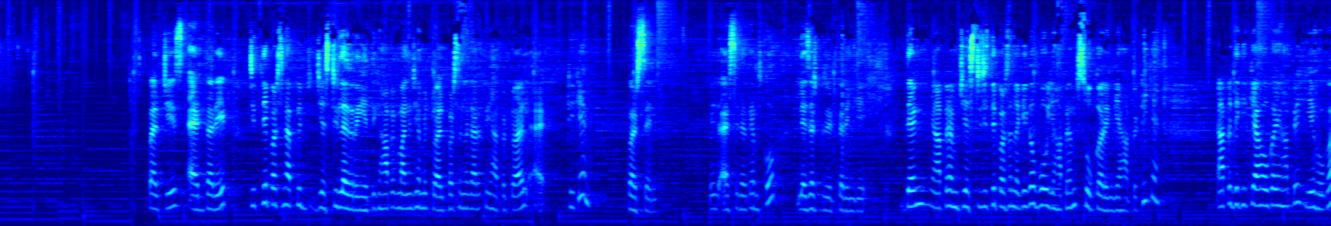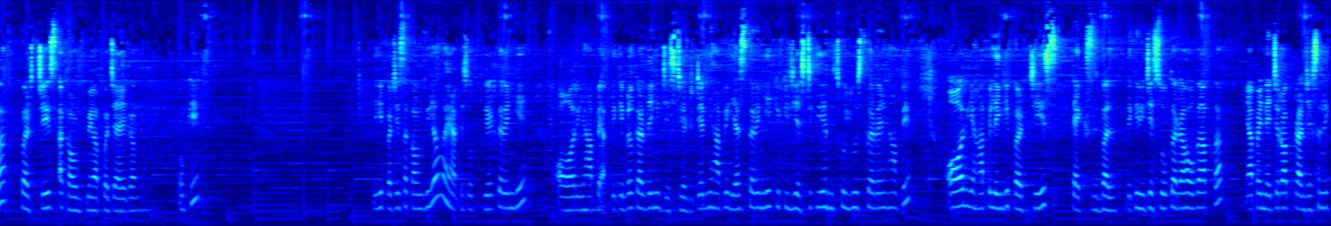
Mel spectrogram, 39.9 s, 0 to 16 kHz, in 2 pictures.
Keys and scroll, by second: 0.0-2.9 typing, 6.2 1, 7.0 2, 12.1 shift+5, 17.0 Return, 20.8 Up, 22.4 Down, 23.6 Up, 24.9 Down, 26.5 Return, 28.3 Return, 29.9 Return, 31.0 y, 31.6 Return, 32.9 Return, 34.7 Down.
